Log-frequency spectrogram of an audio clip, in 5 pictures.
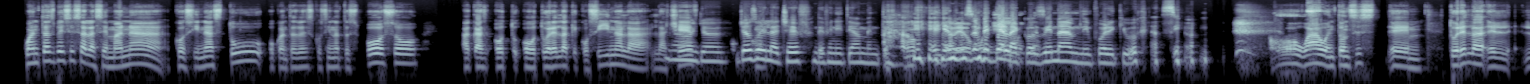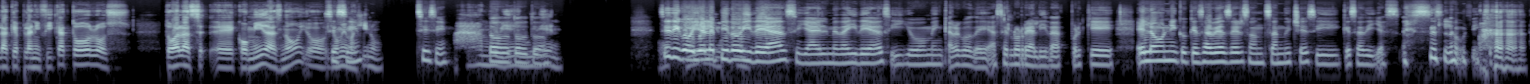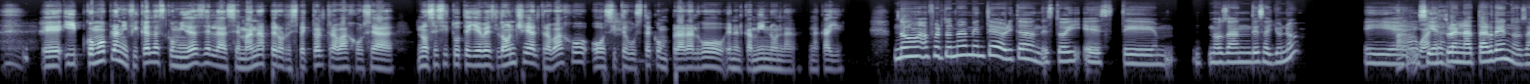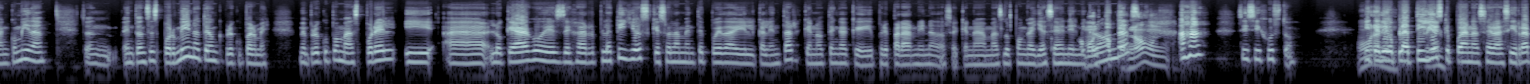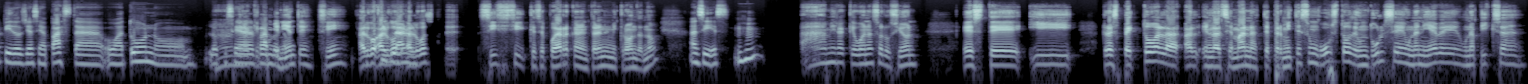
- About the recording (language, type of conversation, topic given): Spanish, podcast, ¿Cómo planificas las comidas de la semana sin complicarte la vida?
- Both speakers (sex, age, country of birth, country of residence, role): female, 35-39, Mexico, Mexico, guest; male, 30-34, United States, United States, host
- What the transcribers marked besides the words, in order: chuckle; laughing while speaking: "Él no se mete a la cocina ni por equivocación"; tapping; laughing while speaking: "Eso es lo único"; laugh; chuckle; other background noise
